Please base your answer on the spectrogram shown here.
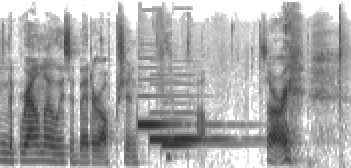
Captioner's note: phone chimes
